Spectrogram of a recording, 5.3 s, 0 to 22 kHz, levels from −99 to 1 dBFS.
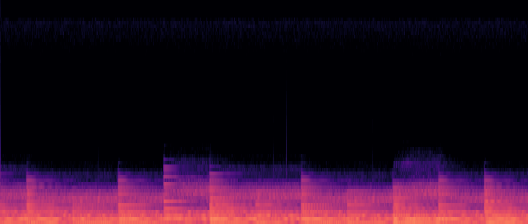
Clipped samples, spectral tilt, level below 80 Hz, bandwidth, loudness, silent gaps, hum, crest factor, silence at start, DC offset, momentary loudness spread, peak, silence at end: under 0.1%; -8.5 dB/octave; -68 dBFS; 6 kHz; -30 LUFS; none; none; 14 dB; 0 s; under 0.1%; 3 LU; -16 dBFS; 0 s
